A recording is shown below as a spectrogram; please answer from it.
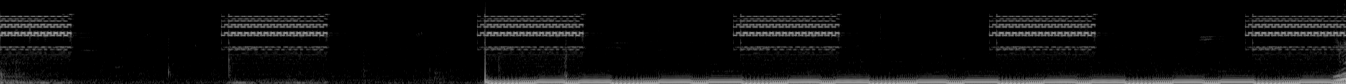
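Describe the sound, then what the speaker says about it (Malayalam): A telephone rings in repeated electronic bursts, first alone with pauses between rings, then continuing over a loud rhythmic music track with deep bass pulses, the ringtone staying bright and prominent throughout. "ആ അവിടെ ഫോൺ റിങ് ചെയ്യുന്നുണ്ട്"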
